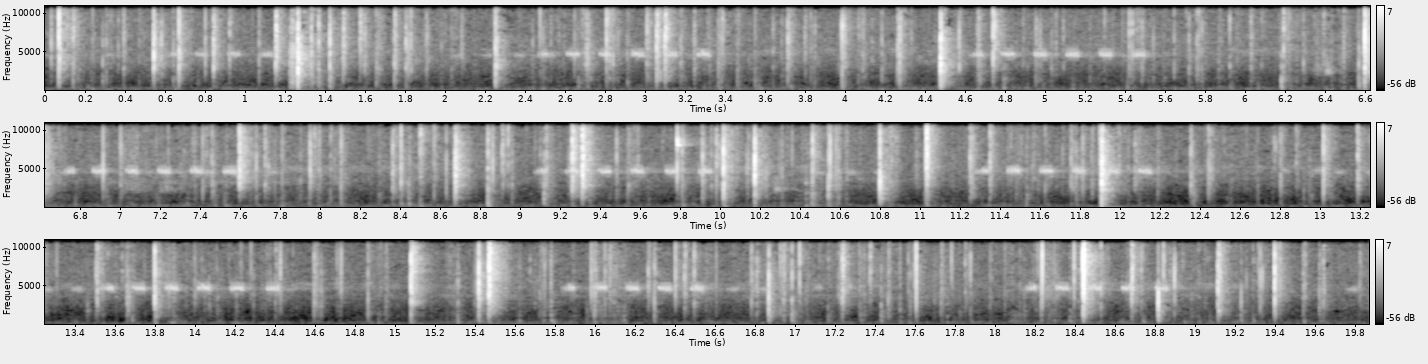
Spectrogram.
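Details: Night forest crickets under a starry sky give soft, high, rapid chirp bursts repeating at a steady rhythm about every one and a half seconds, while a campfire crackles and snaps loudly throughout.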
